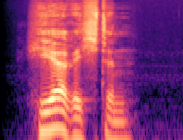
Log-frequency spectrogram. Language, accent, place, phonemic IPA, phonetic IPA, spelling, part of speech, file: German, Germany, Berlin, /ˈheːˌʁɪçtən/, [ˈheːɐ̯ˌʁɪçtn̩], herrichten, verb, De-herrichten.ogg
- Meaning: 1. to arrange 2. to prepare 3. to decorate 4. to renovate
